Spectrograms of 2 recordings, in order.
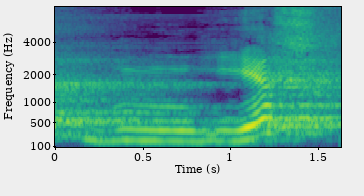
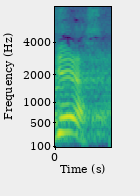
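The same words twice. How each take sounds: First: Low, drawn-out "Mm, yes" lifting at the end; hesitant yes. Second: Said in the usual way. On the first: Retold or imitated. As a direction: hum doubtfully, then venture a tentative yes. Unsure answer, knowing it was wrong.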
